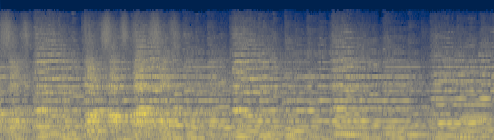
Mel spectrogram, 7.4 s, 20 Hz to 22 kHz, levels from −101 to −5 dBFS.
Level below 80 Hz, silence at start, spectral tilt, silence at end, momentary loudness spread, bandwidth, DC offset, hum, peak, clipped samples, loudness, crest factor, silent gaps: -42 dBFS; 0 s; -4.5 dB/octave; 0 s; 8 LU; 16 kHz; 0.7%; none; -8 dBFS; under 0.1%; -24 LUFS; 16 dB; none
